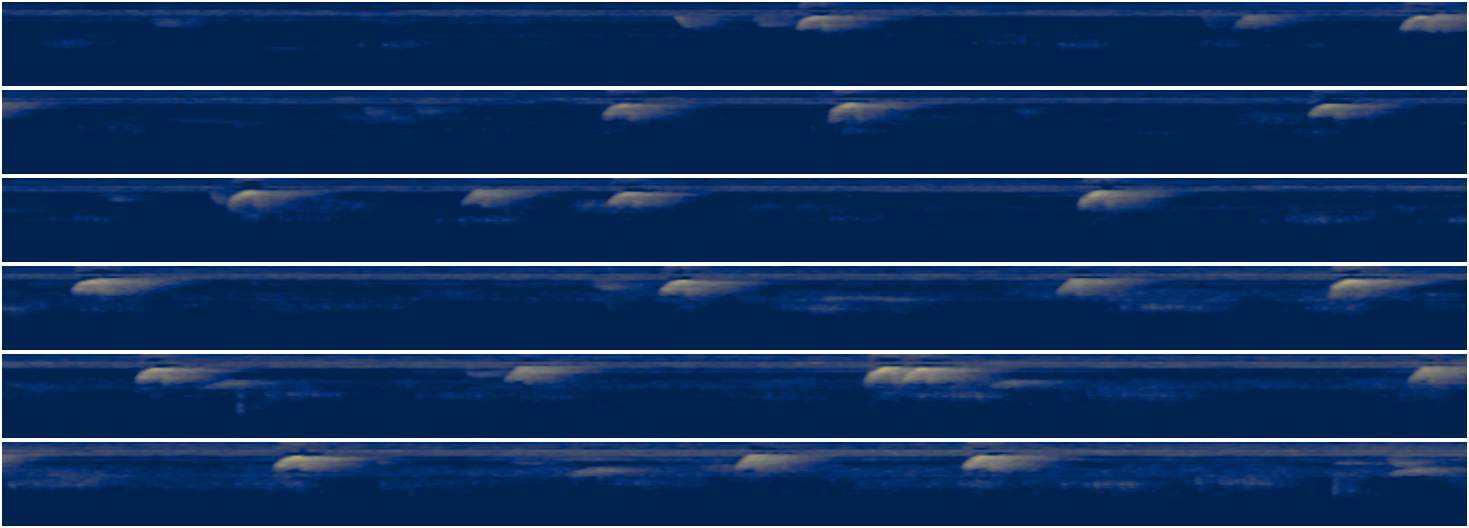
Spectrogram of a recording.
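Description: A bird repeating a short, high, falling chirp roughly once a second, beginning about two seconds in, over a steady high-pitched insect drone.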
